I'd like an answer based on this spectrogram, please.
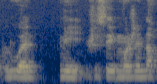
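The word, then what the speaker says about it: Lou Anh: c'est pas mon prénom il s'écrit l o u espace a n h genre Louan mais je sais moi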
